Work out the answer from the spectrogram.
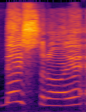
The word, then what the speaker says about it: destroyer: Destroyer, esse O, ele é aberto ou fechado? Porque se fosse fechado, seria como? Destroyer. A palavra é destroyer. Eu tenho primeiro o mais alto não, mais longo, que é o O, e depois o mais baixo, é um movimento decrescente.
